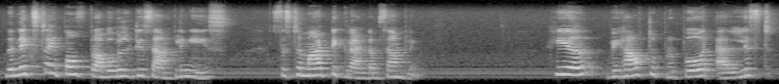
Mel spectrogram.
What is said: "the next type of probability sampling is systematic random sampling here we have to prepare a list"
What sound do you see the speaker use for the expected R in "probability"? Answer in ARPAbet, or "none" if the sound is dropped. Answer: R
